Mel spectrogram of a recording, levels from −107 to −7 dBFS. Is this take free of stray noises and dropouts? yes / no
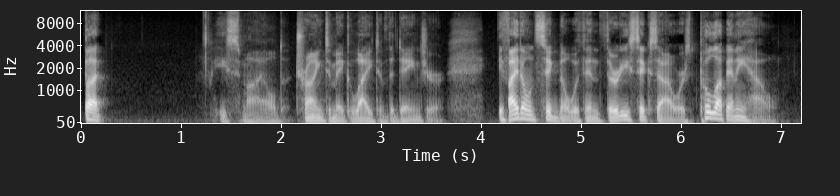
yes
